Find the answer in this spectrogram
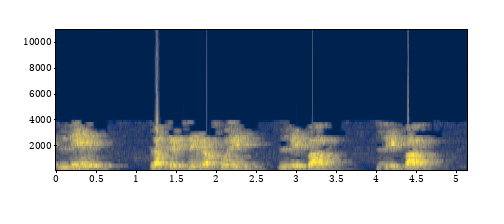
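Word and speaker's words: לבב: Lebab. Con B grande. Lebab. Y acento en la A.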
